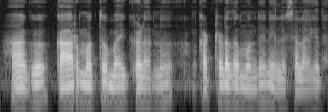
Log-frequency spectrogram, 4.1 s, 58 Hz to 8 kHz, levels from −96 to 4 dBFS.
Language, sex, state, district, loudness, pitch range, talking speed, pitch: Kannada, male, Karnataka, Bellary, -22 LUFS, 90-100 Hz, 115 wpm, 95 Hz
